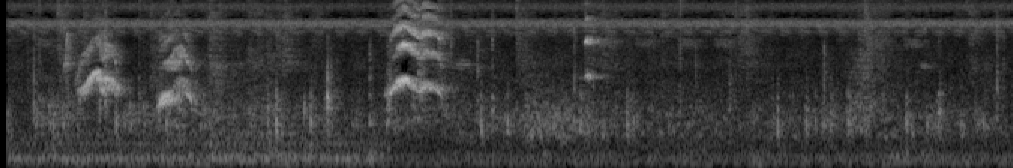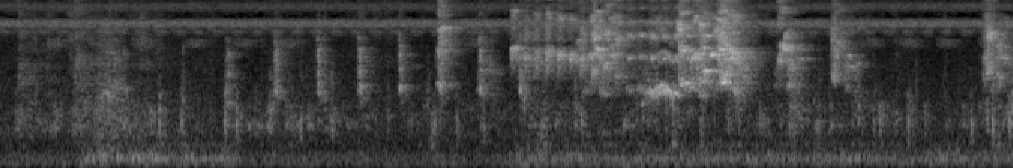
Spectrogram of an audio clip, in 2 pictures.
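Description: Cockatiels chirp and whistle in short bright notes over a steady high hiss and low hum.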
